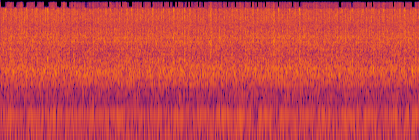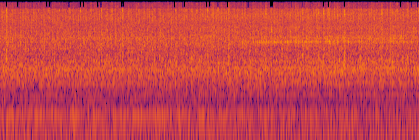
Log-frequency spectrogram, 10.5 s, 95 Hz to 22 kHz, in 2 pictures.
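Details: Mercedes A-Class W168, 1.6 L petrol, automatic, 18 years old, about 150,000 km: steady idle with sharp, regular clacking of roughly four per second, beyond normal valvetrain noise; source not pinned down.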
